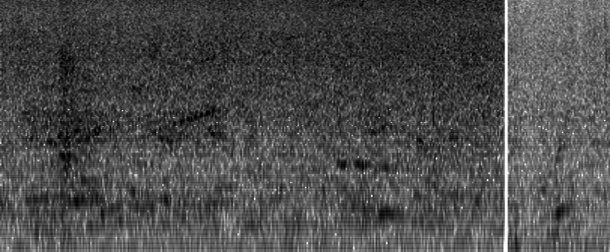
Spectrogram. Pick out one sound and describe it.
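Men and women chatter at a distance outdoors.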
